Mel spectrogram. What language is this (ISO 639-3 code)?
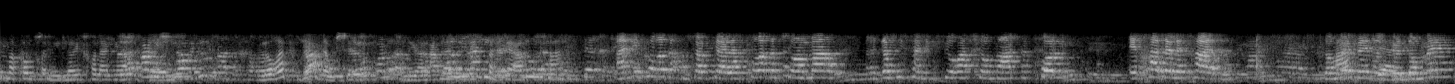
heb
